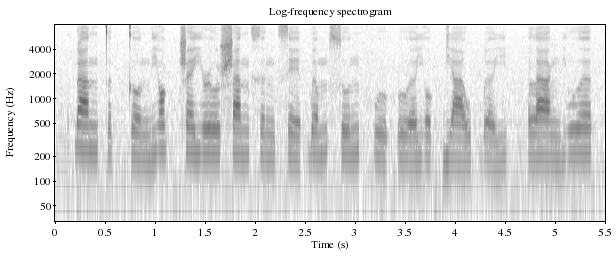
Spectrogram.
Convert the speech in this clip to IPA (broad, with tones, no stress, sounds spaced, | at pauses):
ɗ a˧ n t̪ ə˨˩ k̚ t̪ o˨˩˨ n j ɔ˦˥ k̚ ʂ ɛ˧ j ɹ u˧˥ ʂ a˧ n x ə˨˩ ŋ s e˨˩˨ ɓ ə˧˥ m s u˧˥ n f u˨˩ ʔ u˨˩˨ ə̯ j o˨˩ k̚ j a˨˩˦ w ɓ ə˨˩˦ j | l a˨˩ ŋ j u˧ ə̯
